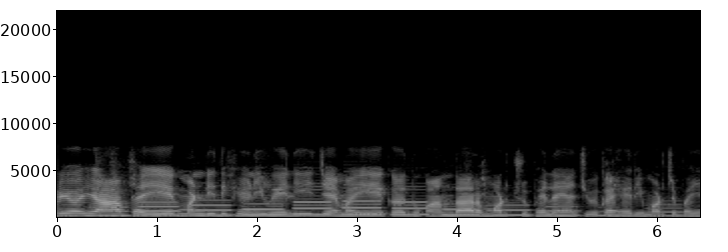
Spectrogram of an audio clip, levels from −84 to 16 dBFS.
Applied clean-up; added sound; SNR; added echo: none; Wind instrument, woodwind instrument; 5 dB; none.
